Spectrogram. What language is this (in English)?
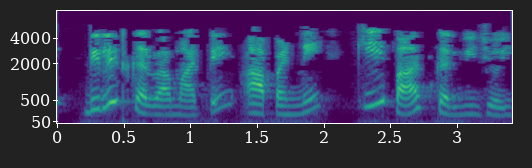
Gujarati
